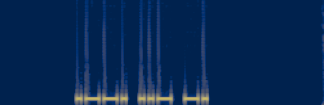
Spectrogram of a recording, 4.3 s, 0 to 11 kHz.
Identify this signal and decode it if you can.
Morse code, heard as a keyed tone, about 21 wpm, 700 Hz. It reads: PUN
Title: Build A Word - 1 Letter At A Time - 4-Letter Words - 20wpm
